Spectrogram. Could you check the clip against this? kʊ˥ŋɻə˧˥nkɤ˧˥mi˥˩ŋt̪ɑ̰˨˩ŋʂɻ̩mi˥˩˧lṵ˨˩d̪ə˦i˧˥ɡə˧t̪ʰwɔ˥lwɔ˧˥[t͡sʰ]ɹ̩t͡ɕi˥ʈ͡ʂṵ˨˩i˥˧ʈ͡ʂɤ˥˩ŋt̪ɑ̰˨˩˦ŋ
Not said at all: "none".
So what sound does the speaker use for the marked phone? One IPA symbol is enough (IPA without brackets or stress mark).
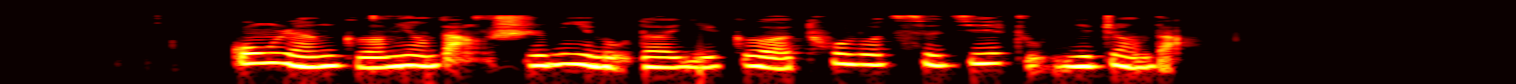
t͡sʰ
